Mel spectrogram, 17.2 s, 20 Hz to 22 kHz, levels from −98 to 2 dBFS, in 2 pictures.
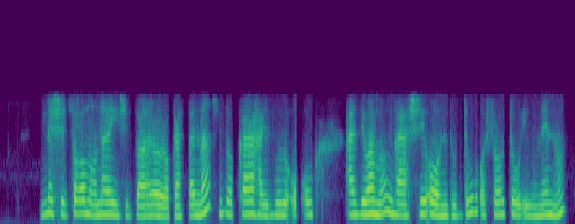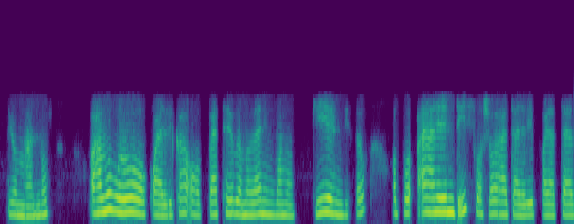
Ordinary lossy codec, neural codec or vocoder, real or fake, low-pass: Opus, 16 kbps; codec, 16 kHz in and 24 kHz out, 0.6 kbps, FocalCodec, streaming, 4096 codes; fake; 3.6 kHz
